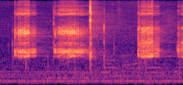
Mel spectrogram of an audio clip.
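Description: Novelty pig-face bag clip playing three short electronic oinks through its small speaker as it is pressed by hand, the last one shorter.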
